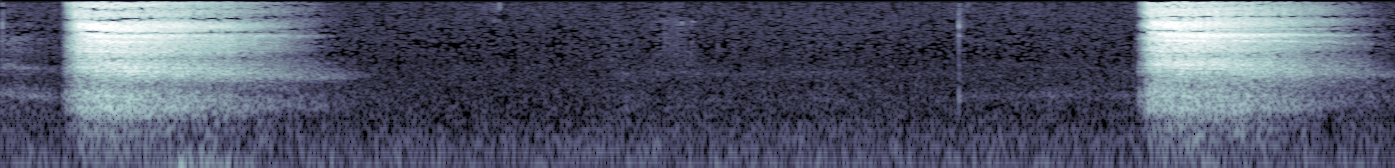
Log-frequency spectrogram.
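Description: Two slow, full exhalations from a deep breathing exercise, pushed out through the lips with a hissing 'F' sound. Each lasts about two seconds and tapers off, separated by a long, near-silent pause.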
